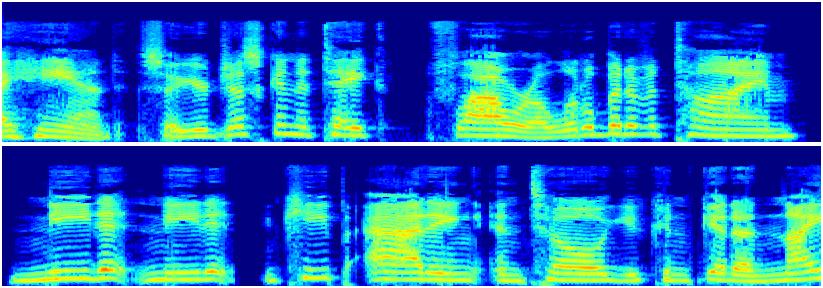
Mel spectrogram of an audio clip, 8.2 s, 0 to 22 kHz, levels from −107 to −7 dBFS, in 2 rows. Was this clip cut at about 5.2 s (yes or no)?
yes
